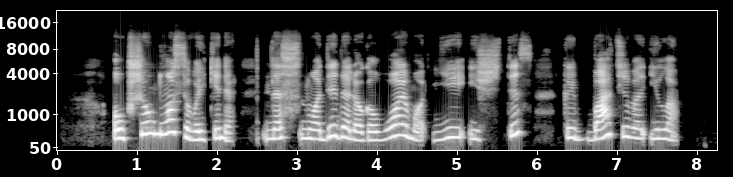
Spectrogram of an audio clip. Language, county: Lithuanian, Šiauliai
